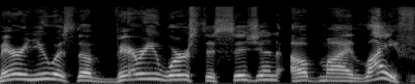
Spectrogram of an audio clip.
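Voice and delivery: put-on, heated, high-pitched yelling. Recounting a drive early in their marriage, the husband retells his wife yelling at him. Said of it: "Ann's yelling at me in the car".

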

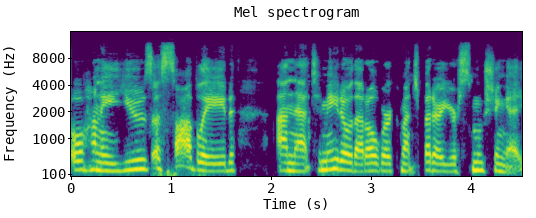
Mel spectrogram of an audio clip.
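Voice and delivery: plain

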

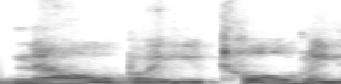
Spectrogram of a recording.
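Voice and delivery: high drawn-out scream. Recounting being told the driver would meet them elsewhere, retelling own screaming. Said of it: "I just start screaming and yelling like".

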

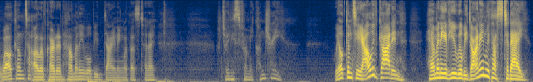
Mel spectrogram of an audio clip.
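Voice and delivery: clumsy put-on Scottish accent, drifting off. Asked by another speaker to say a set sentence in Scottish: attempted Scottish accent. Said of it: "I want you to do Scottish".

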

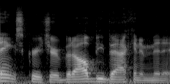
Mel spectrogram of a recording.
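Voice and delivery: ordinary delivery

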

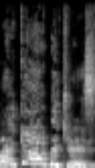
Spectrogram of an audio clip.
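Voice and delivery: sudden, very high-pitched screamed outburst. Retelling how the cabbage merchant reacts when his cabbages get wrecked: imitating a scream. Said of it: "he screams".

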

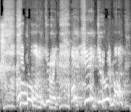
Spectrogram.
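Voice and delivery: mock convulsing sobs, very high and swooping. Retelling a boy of twelve or thirteen pleading with his mom, imitating a boy sobbing. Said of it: "not crying so much as he is convulsing and sobbing".

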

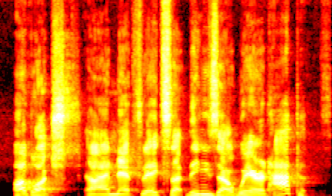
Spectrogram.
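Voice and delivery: ordinary delivery

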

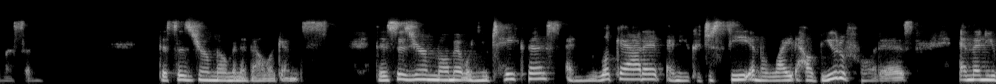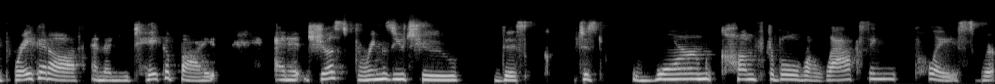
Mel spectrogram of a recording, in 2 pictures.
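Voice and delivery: voice brought down low. Recalling how he talked about the chocolate, retelling in a lowered voice. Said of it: "I would lower my voice and I'd say".

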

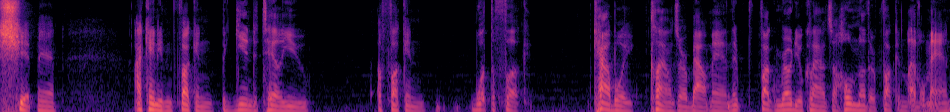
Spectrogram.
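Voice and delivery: put-on rodeo cowboy's accent. Retelling what a cowboy at the bar said about rodeo clowns: imitating the cowboy's accent. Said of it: "I'm gonna do the best I can to do his accent".

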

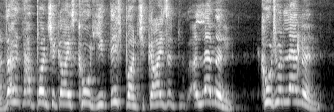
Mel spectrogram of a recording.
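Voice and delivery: very high-pitched, shrill in-character yell. Yelling a distraction at a mob as a character: yelling in character. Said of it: "And I'm gonna yell".

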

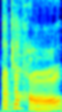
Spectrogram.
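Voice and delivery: very high sweetness placed forward in the face. Demonstrating a voice placed at the front of the face, sweet forward-placed voice. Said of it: "一直练到脸的前面的蝶豆腔，就是让那个声音甜美。我举例哦".

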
